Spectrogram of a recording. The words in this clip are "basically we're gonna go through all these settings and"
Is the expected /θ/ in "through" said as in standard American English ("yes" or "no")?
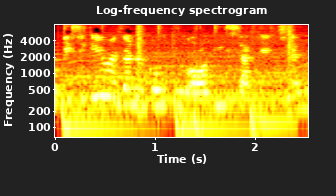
no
